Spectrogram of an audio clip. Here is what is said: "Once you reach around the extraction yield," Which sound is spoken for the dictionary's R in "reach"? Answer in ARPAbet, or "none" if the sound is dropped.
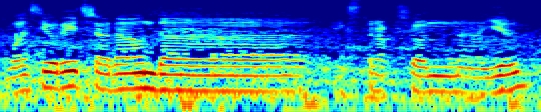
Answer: R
